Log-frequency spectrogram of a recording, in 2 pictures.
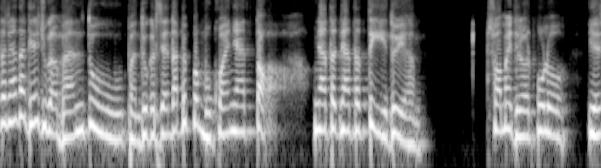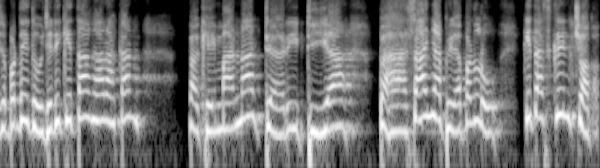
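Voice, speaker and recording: A woman, an insurance agency leader briskly coaching listeners and checking in with them as she talks. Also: fairly high pitch. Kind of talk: sharing tips at a talk session.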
